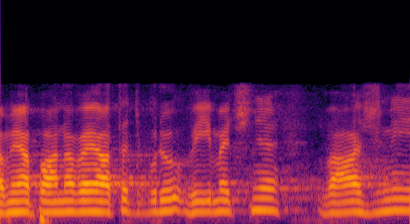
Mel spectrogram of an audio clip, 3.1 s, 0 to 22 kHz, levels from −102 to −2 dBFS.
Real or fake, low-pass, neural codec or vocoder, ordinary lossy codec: fake; 5.4 kHz; codec, 44.1 kHz, 7.8 kbps, DAC; AAC, 48 kbps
